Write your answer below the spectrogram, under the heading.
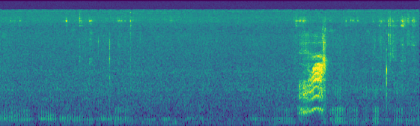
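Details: Blue-eyed white Manx cat purring in greeting, a steady low rumbling purr throughout, with a brief louder rising vocal sound near the end.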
